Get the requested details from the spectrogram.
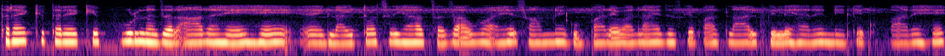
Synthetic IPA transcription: t̪ɐɾəɦket̪ɐɾəɦkepʰuːlnɐzəɾaːɾɐɦeɦɛ̃laːɪʈõsejɐɦãsɐza̰ɦuaɦɛsaːmneɡʊbaːɾeʋaːlaɦɛ̃d͡ʒɪskepaːslaːlpileɦɐɾɛ̃niːleɡʊbaːɾeɦɛ̃ː

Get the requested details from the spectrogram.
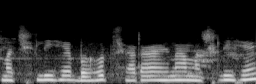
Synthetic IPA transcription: mɐt͡ʃʰliɦɛbɐɦʊt̪saːɾanamɐt͡ʃʰliɦɛ

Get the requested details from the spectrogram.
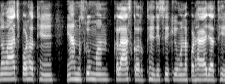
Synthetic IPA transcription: nəʋad͡ʒpəɽ̤ət̪ɦɛ̃ | jɐɦãmʊslimːənklaskəɾət̪ɦɛ̃d͡ʒɛːsekiomət̪ləb̚pəɽ̤ajad͡ʒaːt̪ɛ

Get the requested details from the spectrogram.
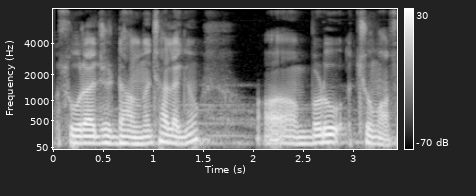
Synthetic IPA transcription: suːɾəd͡ʒɖaːlnət͡ʃʰaːlɛɡjṵ̃ː | bəɽuːətːʃʰũːma̰ːsm

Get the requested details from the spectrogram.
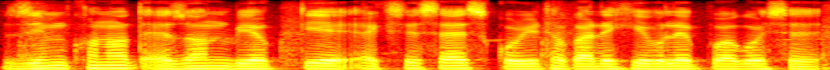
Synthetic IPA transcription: zimkʰɔnɔtɛ̰zɔnbijɔk̚tiɛʔɛksɛsajzkoɹitʰɔkadekʰibɔlojpʊwaɡojsɛ

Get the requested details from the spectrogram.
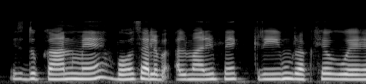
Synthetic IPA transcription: ɪsd̪ʊkaːnmẽbɐɦʊt̪saːɾeɐlmaːɾimẽkɾiːmɾɐkʰeɦʊeɦɛ

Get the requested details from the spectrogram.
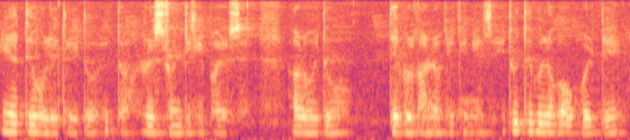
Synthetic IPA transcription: ijateɦolɛteitʊɛk̚taɹɛstɔɹɔntdikʰipajasɛ̥ | aɹuitʊ | tebulkʰanɹakʰikiniasɛ̥itutebɔlɔɡaɔpɔɹtɛ

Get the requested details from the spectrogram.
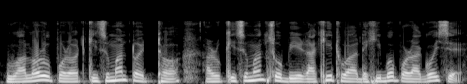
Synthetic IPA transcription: walɔɹupɔɹɔtkisumantɔjtʰːɔaɹukisumansobiɹakʰitʰʊwadekʰibɔpɔɹaɡojsɛ̰

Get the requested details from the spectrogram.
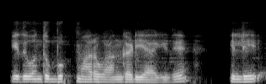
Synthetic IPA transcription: id̪uond̪ubukmaːɾɐʋaːŋɡɐɽijaːɡid̪e̞ | ilːi

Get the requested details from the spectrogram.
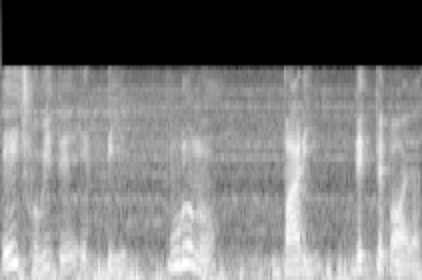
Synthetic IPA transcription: ejt͡ɕʰobit̪eʔekʈipuɾono | baɽid̪ekʰt̪epaoad͡ʑatːʰ

